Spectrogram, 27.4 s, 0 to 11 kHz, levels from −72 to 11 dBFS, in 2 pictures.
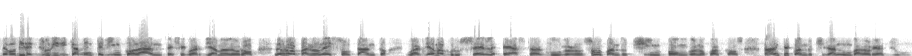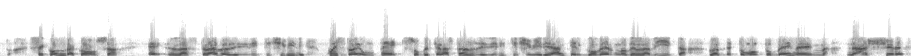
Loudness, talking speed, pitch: -21 LUFS, 135 wpm, 245 Hz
